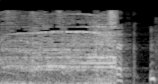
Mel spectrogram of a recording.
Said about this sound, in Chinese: 上台鞠躬，掌声接一下。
